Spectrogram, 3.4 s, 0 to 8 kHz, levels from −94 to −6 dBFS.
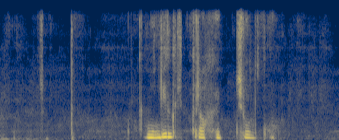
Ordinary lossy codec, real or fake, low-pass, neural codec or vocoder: none; fake; 7.2 kHz; codec, 24 kHz, 1.5 kbps, HILCodec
